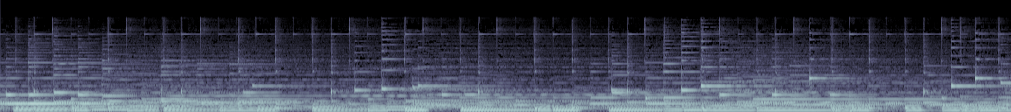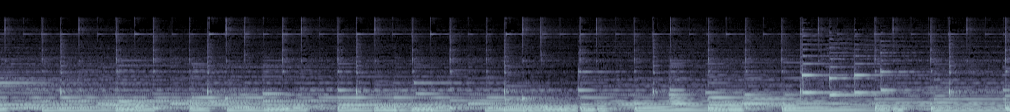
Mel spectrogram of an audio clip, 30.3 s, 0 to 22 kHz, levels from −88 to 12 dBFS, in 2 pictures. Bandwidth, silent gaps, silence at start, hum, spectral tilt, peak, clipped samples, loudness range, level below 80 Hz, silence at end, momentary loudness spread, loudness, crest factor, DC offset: 11.5 kHz; none; 0 s; none; -8.5 dB/octave; -2 dBFS; under 0.1%; 3 LU; -24 dBFS; 0 s; 6 LU; -18 LUFS; 14 dB; 0.2%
